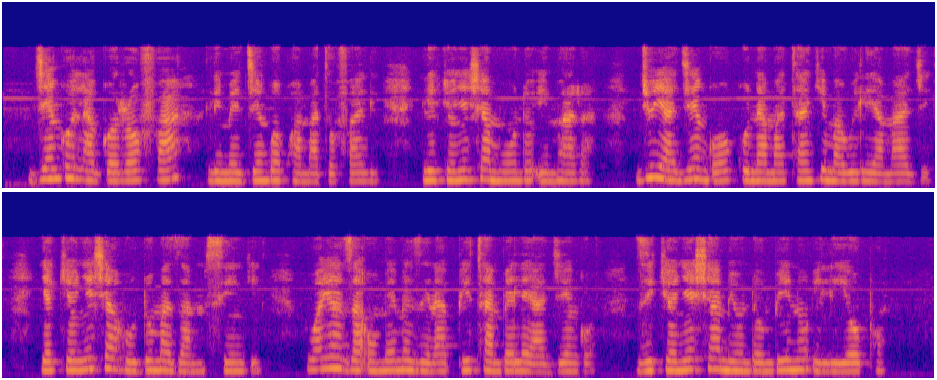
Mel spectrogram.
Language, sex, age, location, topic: Swahili, female, 18-24, Nairobi, finance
